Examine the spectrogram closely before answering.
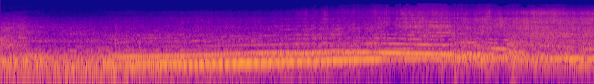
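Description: A racing car's engine pitch rises and then drops.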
